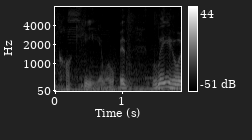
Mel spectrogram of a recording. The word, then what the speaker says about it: Coquille: We should say, actually, before we introduce the guy beside us, Coquille, or some people may see when they see the sign Coquille, but it is pronounced Coquille.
